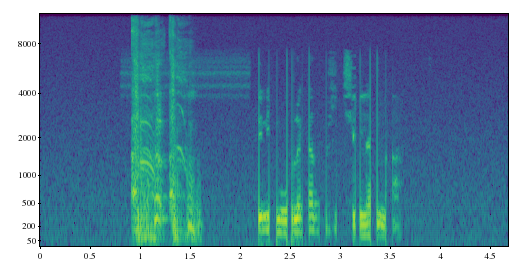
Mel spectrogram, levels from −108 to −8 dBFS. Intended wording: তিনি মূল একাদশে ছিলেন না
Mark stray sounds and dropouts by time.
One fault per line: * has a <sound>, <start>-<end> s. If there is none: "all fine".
* has a cough, 0.9-1.7 s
